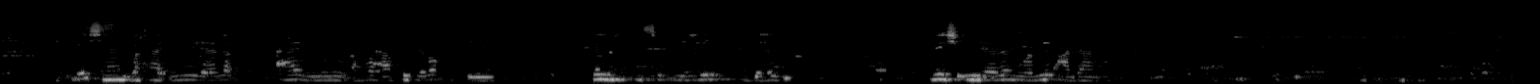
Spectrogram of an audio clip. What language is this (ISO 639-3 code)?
som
